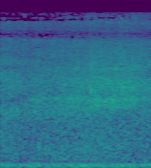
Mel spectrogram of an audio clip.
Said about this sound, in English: The waves are rolling in slowly, and the birds awake prior to all the humans.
